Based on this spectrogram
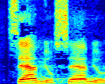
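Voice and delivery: calling out. Acted. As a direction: call him from afar, insistent. The Lord calling Samuel.

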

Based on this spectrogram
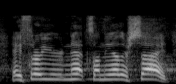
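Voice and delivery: high-pitched retold holler; calling from shore. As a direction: call instructions out to a boat. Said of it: "Jesus yells out from the shore".

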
